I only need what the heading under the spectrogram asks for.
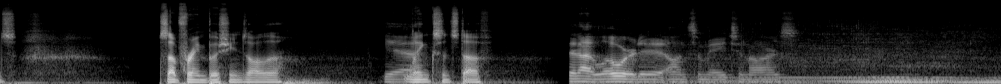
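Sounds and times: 
speech: 0.0 - 0.5, 1.6 - 3.0, 3.8 - 5.0, 5.7 - 8.4
motorcycle engine droning by: 6.5 - 10.0.

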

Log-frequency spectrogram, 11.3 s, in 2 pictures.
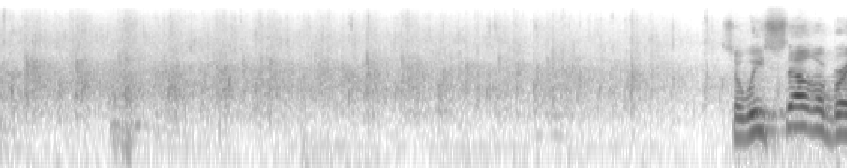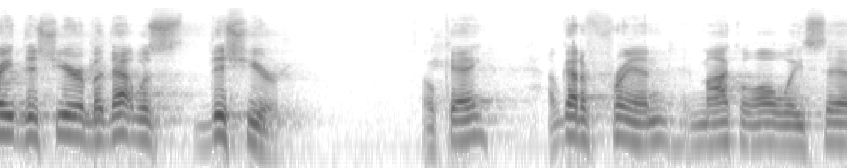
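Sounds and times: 
audience clapping hands in praise: 0.0 - 6.4
speech: 4.8 - 7.6, 8.5 - 11.2.

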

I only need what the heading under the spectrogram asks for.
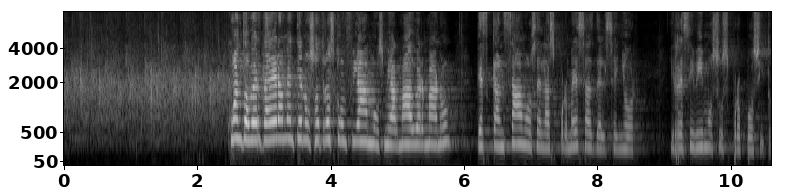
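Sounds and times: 
audience applauding loudly: 0.0 - 3.0
speech: 2.5 - 10.6.

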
